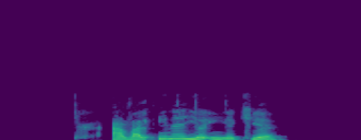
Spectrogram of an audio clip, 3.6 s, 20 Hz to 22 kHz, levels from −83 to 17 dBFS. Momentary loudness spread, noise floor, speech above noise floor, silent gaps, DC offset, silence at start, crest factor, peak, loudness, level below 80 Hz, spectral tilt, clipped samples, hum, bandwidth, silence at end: 7 LU; -86 dBFS; 69 dB; none; under 0.1%; 1.1 s; 18 dB; -2 dBFS; -17 LUFS; -66 dBFS; -5.5 dB/octave; under 0.1%; none; 5.4 kHz; 0.85 s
